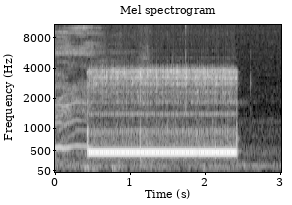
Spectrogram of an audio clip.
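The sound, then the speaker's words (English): A ringing tone from a call to a former colleague's phone abroad: one long, steady mid-pitched beep lasting about two seconds, loud and unbroken, with only faint hiss before and after. “That's an abroad phone.”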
